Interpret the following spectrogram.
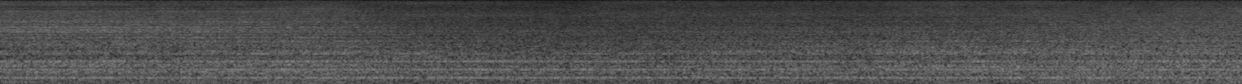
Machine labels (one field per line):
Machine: fan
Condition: normal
